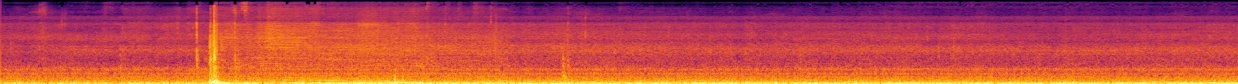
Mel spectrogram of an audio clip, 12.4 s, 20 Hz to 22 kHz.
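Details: 2018/2019 Subaru XV 2.0 creeping off around 7 mph: short harsh grinding burst then steady rumble; occurs only shortly after engine has been switched off, not while idling; dealer blames front left brakes and rotors, owner disputes this.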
